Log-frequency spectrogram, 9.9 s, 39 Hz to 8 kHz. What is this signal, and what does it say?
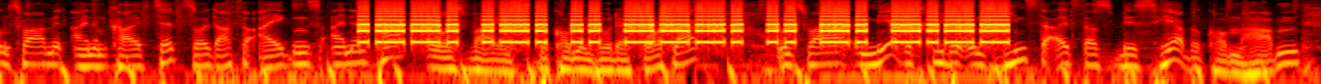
Morse code (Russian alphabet), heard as a buzzer, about 18 wpm. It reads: ПРИЧИНЫ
